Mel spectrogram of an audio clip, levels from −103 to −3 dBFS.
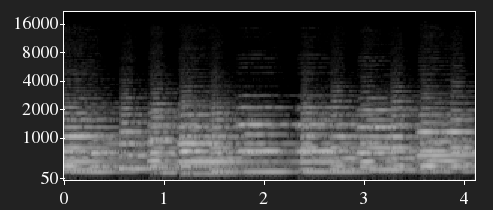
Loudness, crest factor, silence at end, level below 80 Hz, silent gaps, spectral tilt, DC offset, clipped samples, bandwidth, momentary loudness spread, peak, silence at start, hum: -37 LUFS; 14 dB; 0 s; under -90 dBFS; none; -7.5 dB/octave; under 0.1%; under 0.1%; 8.2 kHz; 5 LU; -22 dBFS; 0 s; none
